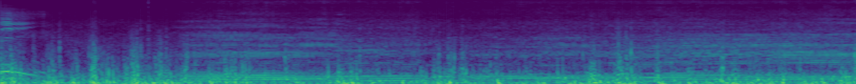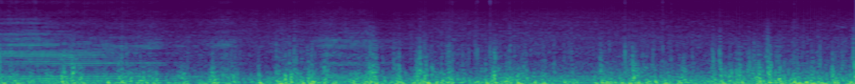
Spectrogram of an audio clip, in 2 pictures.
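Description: Tyres roar on a paved road.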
